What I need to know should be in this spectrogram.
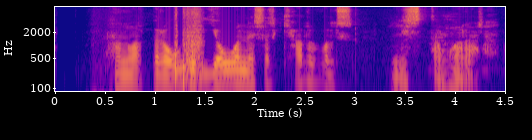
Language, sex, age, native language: Icelandic, male, 14, Icelandic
